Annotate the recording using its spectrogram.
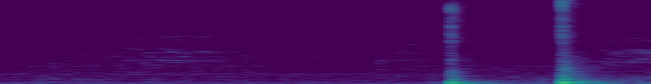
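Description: Two sharp taps of a small hammer, about a third of a second apart and starting about one and a half seconds in, driving the second bearing out of a Mr Steele Silk brushless drone motor held in a vise.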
